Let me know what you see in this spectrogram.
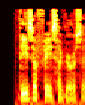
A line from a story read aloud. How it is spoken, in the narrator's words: he says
